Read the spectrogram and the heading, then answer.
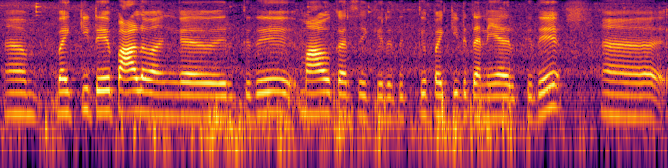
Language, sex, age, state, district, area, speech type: Tamil, female, 18-30, Tamil Nadu, Kallakurichi, urban, spontaneous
